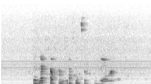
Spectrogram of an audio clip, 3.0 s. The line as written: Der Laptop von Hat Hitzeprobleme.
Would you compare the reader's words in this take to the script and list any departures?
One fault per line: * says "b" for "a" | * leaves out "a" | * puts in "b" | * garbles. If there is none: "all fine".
all fine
